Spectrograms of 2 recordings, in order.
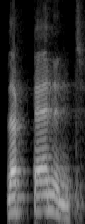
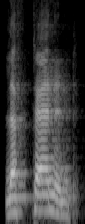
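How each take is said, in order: First: It is said in a British accent. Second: The same.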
